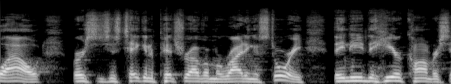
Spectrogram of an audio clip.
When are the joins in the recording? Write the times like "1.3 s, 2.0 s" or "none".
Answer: none

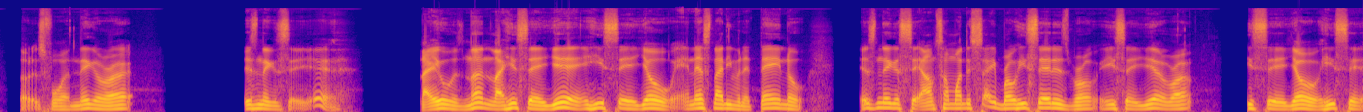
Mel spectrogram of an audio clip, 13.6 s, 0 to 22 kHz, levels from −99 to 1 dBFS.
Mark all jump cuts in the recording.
12.5 s

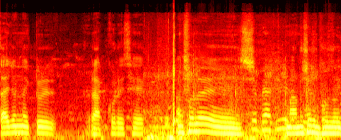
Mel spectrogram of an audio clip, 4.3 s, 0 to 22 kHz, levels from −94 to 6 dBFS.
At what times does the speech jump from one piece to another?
1.8 s

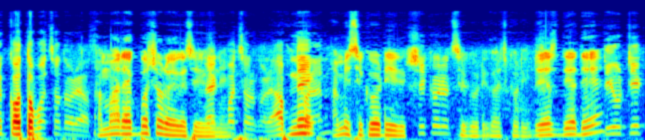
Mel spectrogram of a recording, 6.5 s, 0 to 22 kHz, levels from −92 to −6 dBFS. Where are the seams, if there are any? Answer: 3.2 s, 5.3 s

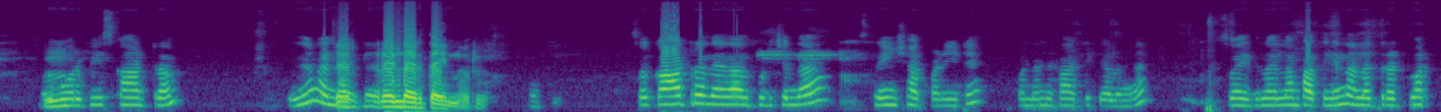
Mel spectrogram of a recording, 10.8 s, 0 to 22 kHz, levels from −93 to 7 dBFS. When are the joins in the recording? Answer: none

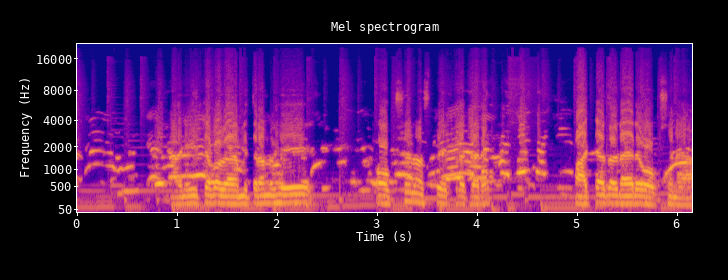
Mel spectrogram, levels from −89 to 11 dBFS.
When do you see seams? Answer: none

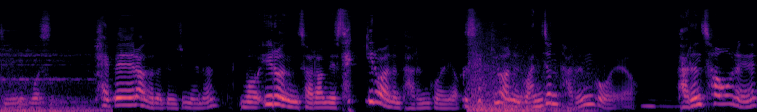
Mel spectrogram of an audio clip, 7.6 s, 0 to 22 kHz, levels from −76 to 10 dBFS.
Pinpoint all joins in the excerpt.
none

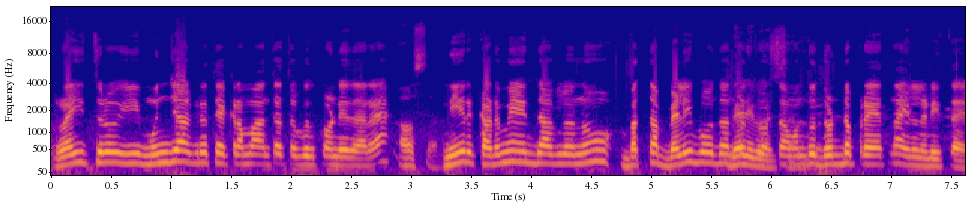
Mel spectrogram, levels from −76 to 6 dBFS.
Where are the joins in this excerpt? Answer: none

